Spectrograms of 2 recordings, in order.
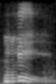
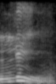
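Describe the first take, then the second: First: The vowel is held for one short beat. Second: The vowel is held for one short beat.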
